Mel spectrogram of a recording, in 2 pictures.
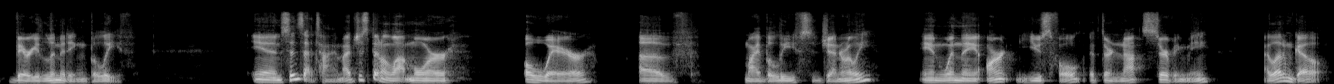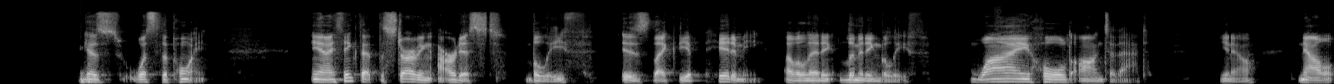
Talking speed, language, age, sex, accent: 135 wpm, English, 30-49, male, American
